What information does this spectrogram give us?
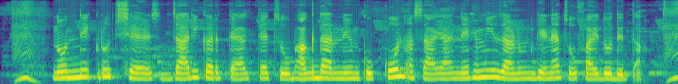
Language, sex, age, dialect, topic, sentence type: Marathi, female, 18-24, Southern Konkan, banking, statement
